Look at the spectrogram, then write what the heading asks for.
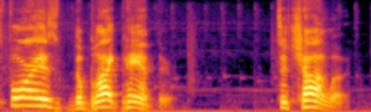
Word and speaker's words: T'Challa: But as far as the Black Panther, T'Challa, son of T'Chaka, because I have to say it like that, not TJ, he don't exist.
